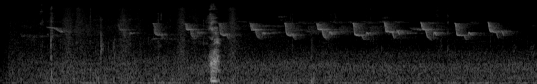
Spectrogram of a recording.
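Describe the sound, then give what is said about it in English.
A chiffchaff, a greenish leaf warbler, sings a steady, repeated series of high two-pitched 'chiff-chaff' notes, evenly spaced, over faint outdoor background noise with one brief knock partway through. “It's a chiff-chaff, it's a warbler, a leaf warbler, so it's basically a greenish bird.”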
